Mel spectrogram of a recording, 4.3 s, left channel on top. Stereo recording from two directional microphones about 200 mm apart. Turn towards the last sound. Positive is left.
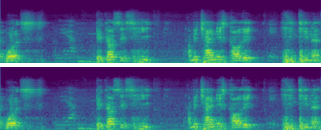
turn(degrees=-30)  # may be behind; listen again after turning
